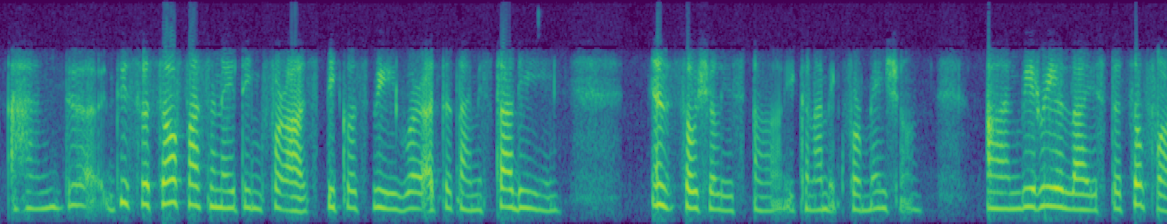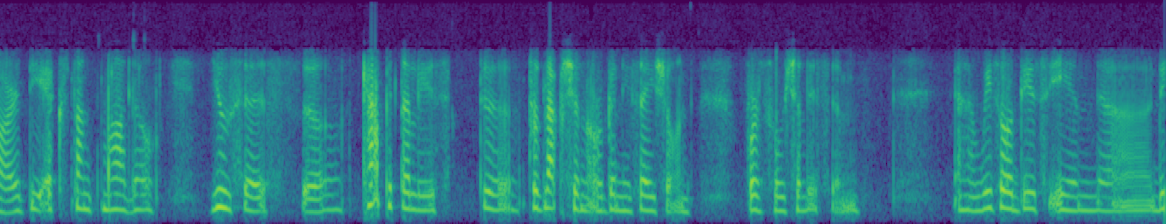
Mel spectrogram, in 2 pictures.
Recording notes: over the phone from her home in New York.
